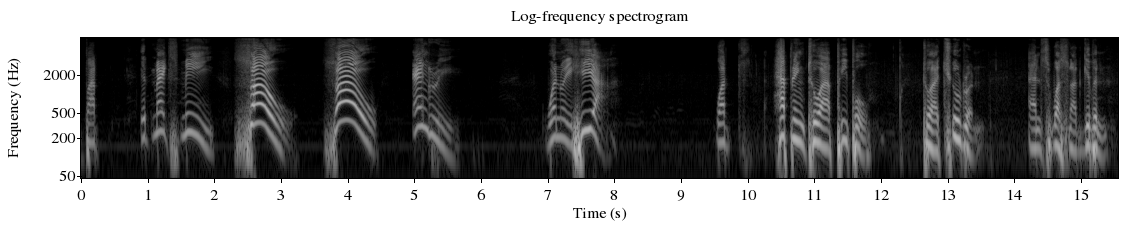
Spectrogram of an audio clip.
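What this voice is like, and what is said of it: Shouting angrily. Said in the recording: “I'm sorry I'm shouting,”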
